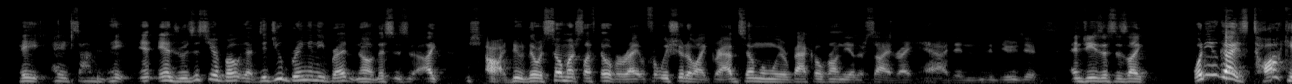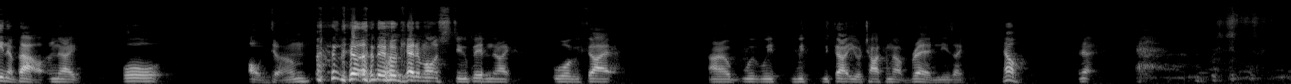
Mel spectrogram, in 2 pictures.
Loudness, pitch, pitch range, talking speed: -26 LUFS, 145 Hz, 125-165 Hz, 215 wpm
